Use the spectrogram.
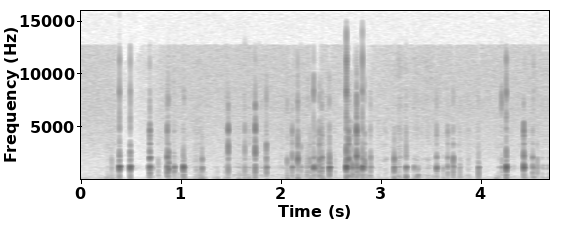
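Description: Fingernails scratch and tap a small hollow purple plastic jar lid held close to the mic. A rapid, uneven series of quiet, dry clicks and taps follows, some carrying a short hollow ring around 1.1 kHz. Soft scratching runs between them, and each hit dies away almost at once.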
